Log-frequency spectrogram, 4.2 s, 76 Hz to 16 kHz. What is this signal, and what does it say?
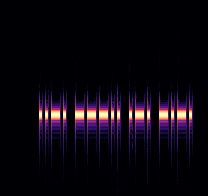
Morse code, heard as a keyed tone, about 20 wpm, 700 Hz. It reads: F8RC
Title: DXCC-100 Call Signs - 4 Characters - Repeated 2x - 20wpm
